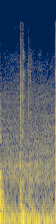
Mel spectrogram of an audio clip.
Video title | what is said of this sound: Good Morning, GoodBye!- Pinoytrucker | kung hindi siya flat, iba, ganito yung tunog niya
